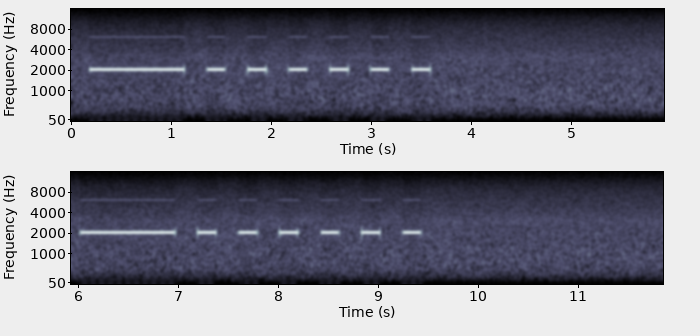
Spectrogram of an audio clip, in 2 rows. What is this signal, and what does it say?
Beep code, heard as beeps, played twice, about 2050 Hz. 1 long, 6 short.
